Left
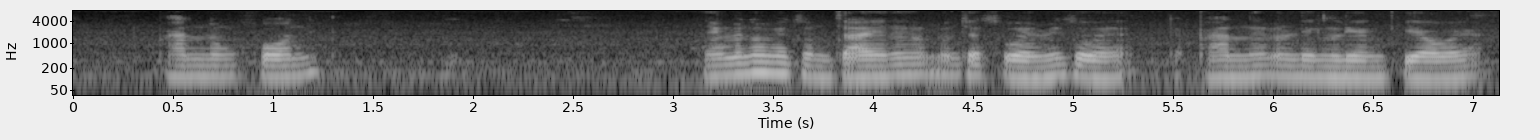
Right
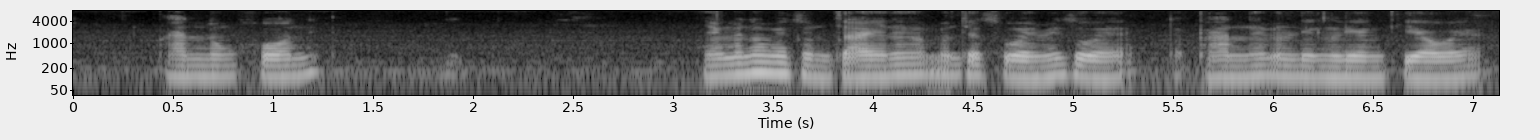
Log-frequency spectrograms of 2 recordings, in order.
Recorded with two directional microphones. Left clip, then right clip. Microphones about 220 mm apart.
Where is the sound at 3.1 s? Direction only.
20° right (ahead or behind).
